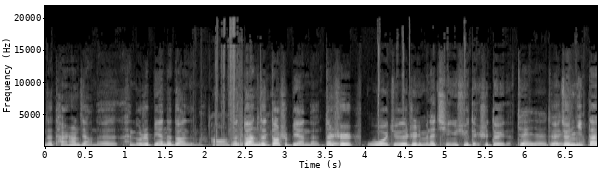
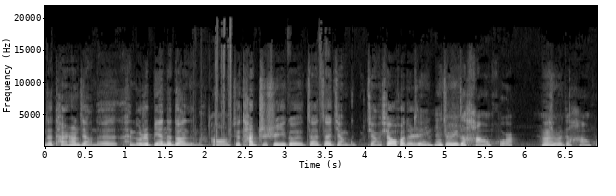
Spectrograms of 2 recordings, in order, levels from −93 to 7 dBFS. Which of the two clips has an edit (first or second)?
second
